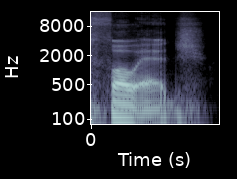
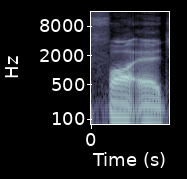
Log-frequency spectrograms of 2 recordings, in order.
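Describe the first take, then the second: First: The first word ends in a long oh vowel. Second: The first word ends with an R sound. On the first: The speaker calls it right. "it's faux edge" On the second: The speaker calls it wrong. "it's it's not far edge"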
